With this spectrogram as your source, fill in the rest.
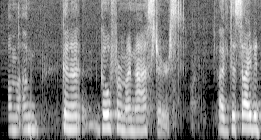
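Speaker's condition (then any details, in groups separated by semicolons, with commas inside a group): Cerebral palsy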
